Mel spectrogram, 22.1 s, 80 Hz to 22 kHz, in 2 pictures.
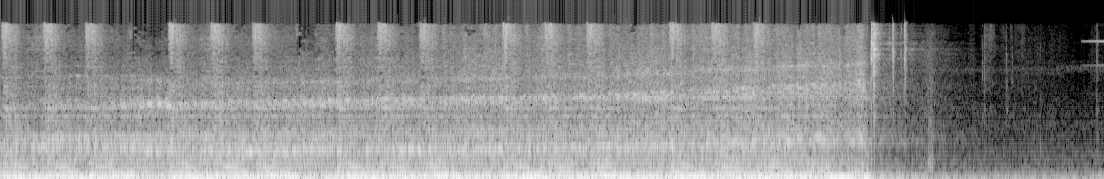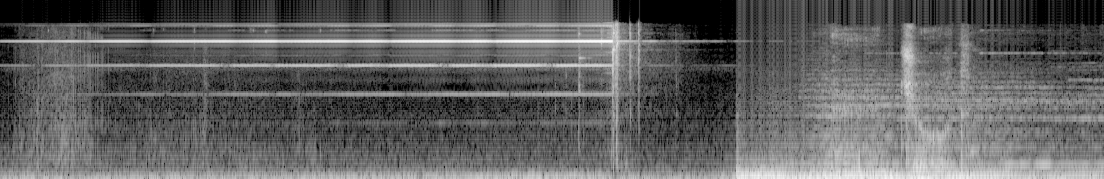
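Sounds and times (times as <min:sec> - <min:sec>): loud music with heavy low beat: 0:00.0 - 0:08.5
high steady ringing tone: 0:10.6 - 0:18.5.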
